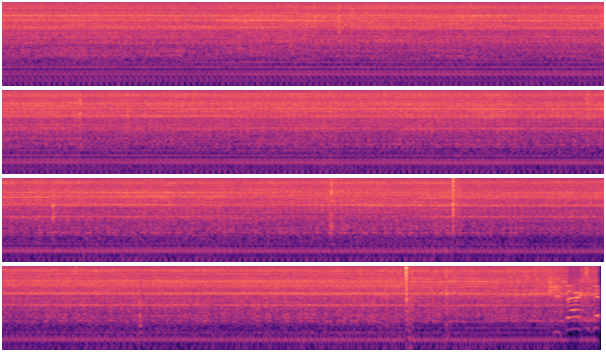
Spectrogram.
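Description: Honda Goldwing motorcycle engine idling steadily. A couple of faint clicks in the second half as a plastic side cover is pressed back into place.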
